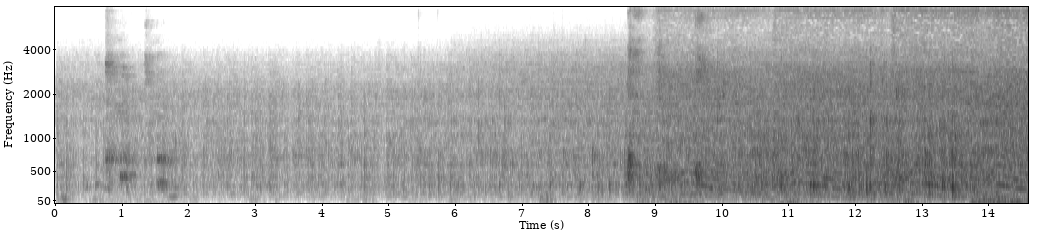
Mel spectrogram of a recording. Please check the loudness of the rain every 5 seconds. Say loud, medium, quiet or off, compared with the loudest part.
quiet, medium, loud.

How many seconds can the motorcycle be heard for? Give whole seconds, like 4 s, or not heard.
6 s.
